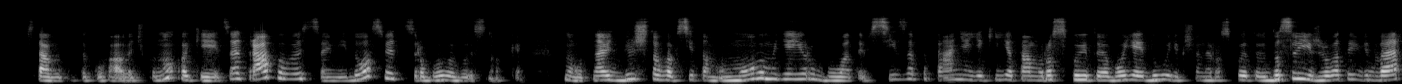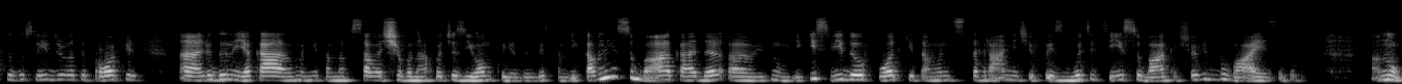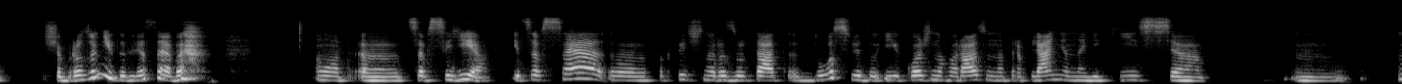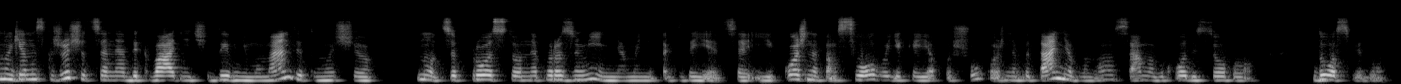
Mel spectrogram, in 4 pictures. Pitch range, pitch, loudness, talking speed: 185-215 Hz, 200 Hz, -24 LUFS, 135 wpm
